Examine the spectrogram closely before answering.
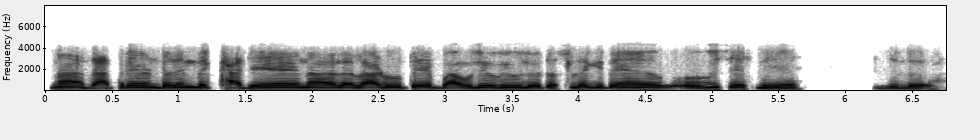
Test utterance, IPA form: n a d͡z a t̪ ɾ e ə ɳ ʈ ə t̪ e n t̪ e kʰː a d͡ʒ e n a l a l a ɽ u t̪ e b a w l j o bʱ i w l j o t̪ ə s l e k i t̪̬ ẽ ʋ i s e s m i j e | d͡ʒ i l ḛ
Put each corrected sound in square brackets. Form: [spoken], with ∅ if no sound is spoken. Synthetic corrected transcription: n a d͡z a t̪ ɾ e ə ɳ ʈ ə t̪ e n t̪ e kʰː a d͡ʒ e n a l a l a ɽ u t̪ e b a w l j o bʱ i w l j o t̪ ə s l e k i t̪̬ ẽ ʋ i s e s [n] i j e | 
